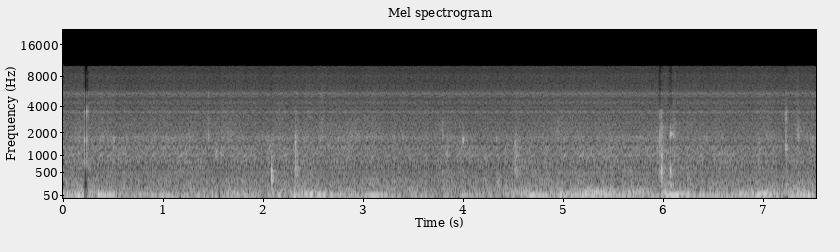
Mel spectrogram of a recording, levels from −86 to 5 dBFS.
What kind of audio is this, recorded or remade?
remade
